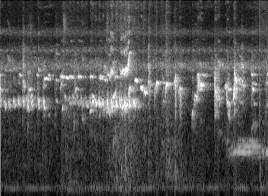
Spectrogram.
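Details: Kutilang emas bulbul singing in an aviary: whistled, warbling phrases over a steady low hum and background hiss, with a short tonal note late on.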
